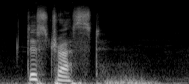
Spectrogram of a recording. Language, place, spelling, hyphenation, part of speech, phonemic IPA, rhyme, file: English, California, distrust, dis‧trust, noun / verb, /dɪsˈtɹʌst/, -ʌst, En-us-distrust.ogg
- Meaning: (noun) Lack of trust or confidence; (verb) To put no trust in; to have no confidence in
